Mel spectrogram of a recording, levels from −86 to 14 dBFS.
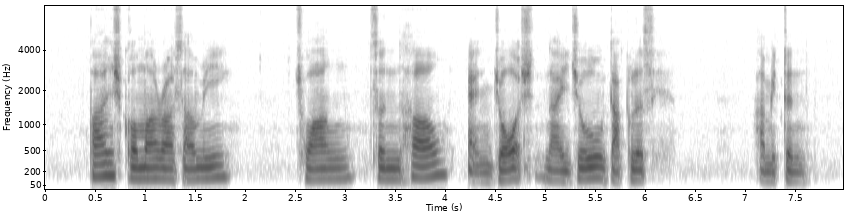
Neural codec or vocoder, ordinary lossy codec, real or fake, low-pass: codec, 16 kHz, 16 kbps, FunCodec, trained on Chinese and English, 50 frames a second; none; fake; none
